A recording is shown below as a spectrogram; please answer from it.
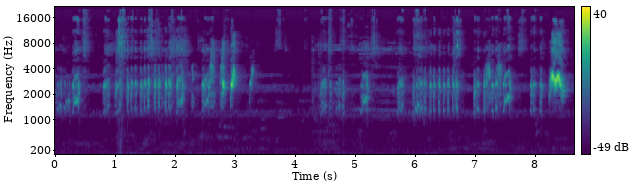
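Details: Red-whiskered bulbuls fighting each other: harsh, buzzy chirping bursts in quick clusters, broken by short pauses, with one louder squeaky note near the end over a quiet background.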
